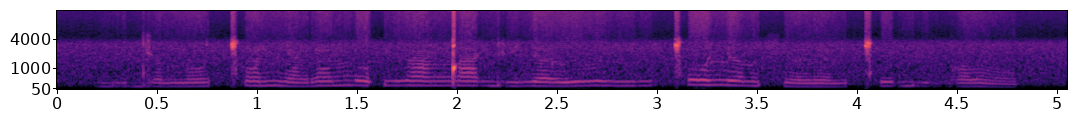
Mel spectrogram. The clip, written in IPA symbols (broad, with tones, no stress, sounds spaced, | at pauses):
b y˩ dʲ ɔ˩ n õ˩˧ ǀʰ õ˧˥ nʲ ã˩˧ ɠ õ˥ m o˥ ʔ y˥ l ã˥ ŋ͡ǃ a˥ ɡ y˩˧ lʲ ɔ˧ ɭ y˥ ɭ y˧ m y˧˥ ǀʰ o˥ lʲ ɔ˧ n sʲ õ˩ lʲ õ˩ n ǀʰ ʏ˧˥ b y˩ ɡ ɔ˧ l õ˩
